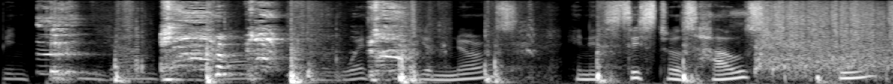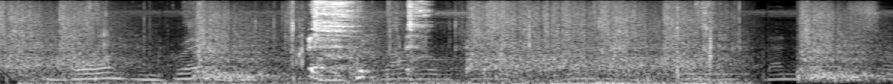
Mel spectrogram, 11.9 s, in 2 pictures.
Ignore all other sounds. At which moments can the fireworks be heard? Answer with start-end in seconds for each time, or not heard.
4.8-11.8.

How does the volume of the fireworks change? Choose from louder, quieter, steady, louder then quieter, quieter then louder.
quieter then louder.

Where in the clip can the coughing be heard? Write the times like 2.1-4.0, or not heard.
0.2-2.8, 8.0-8.8.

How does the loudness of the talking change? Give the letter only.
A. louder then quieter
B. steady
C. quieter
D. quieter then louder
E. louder
A.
